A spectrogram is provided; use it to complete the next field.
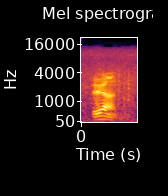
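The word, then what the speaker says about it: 仁: Although when we Romanize this word in English, we spell it J-E-N. It's pronounced Jung. Sort of like rolling an R, or rather saying R but not rolling it.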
